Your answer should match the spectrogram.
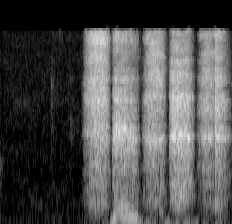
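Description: A man's voice: loud gasping breaths that begin suddenly about a second in, after a near-silent moment.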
